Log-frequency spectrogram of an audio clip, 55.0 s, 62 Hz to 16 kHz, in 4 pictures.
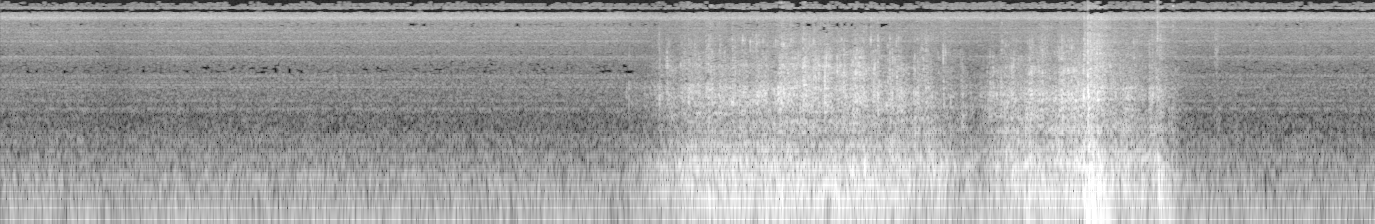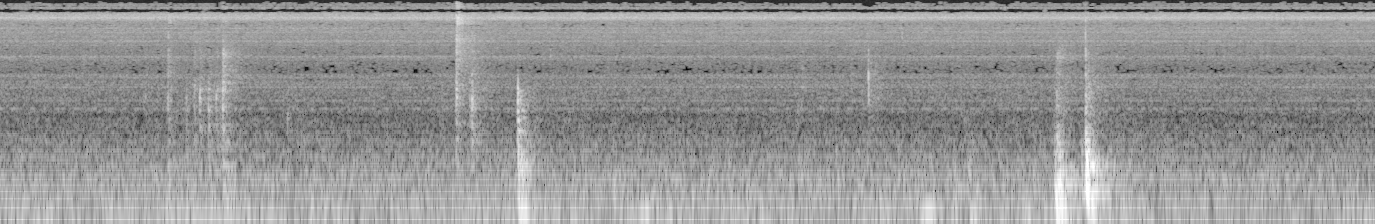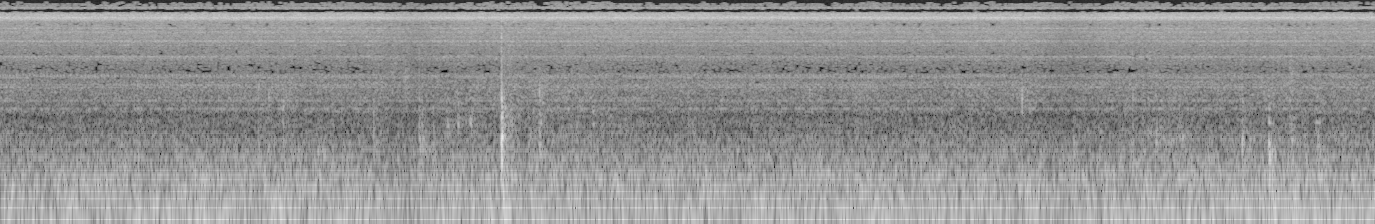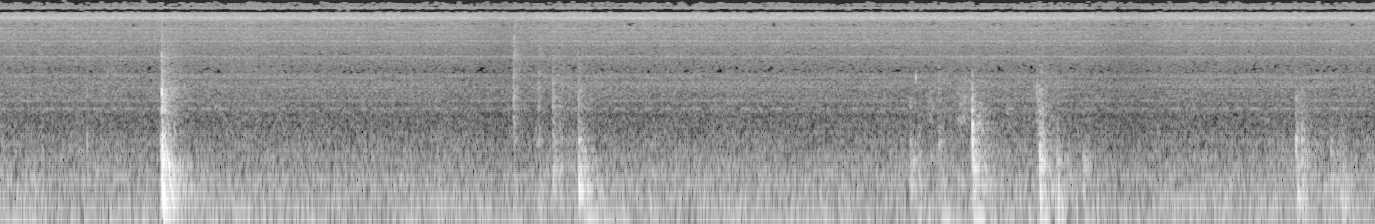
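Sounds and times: hall room tone hiss and rumble: 0.0s - 55.0s
wheeled case rolling on casters: 6.3s - 11.8s.

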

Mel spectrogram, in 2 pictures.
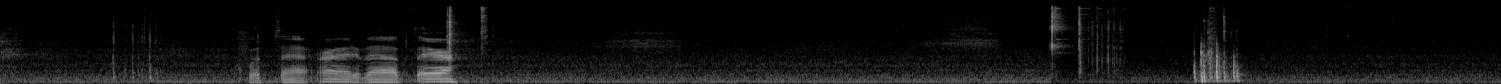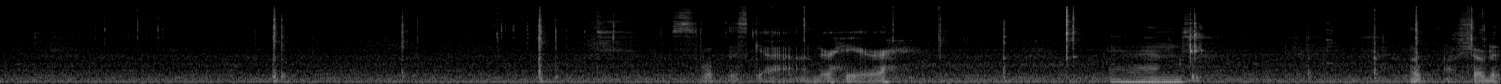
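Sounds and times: steady low hum: 0.0s - 30.0s
metal parts clinking on workbench: 10.5s - 11.3s.

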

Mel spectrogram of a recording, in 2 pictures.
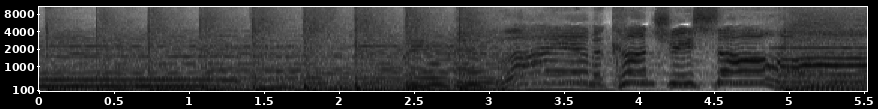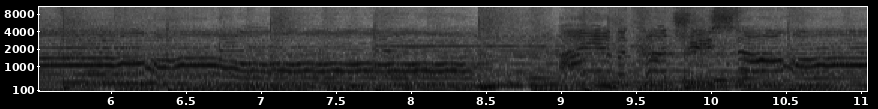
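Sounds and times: country band accompaniment: 0.0s - 4.1s, 4.9s - 11.0s
woman singing: 3.0s - 11.0s.

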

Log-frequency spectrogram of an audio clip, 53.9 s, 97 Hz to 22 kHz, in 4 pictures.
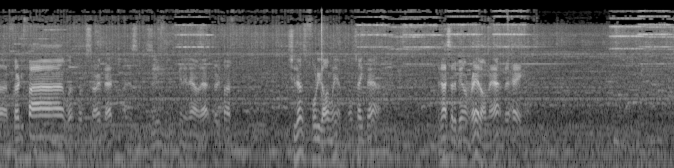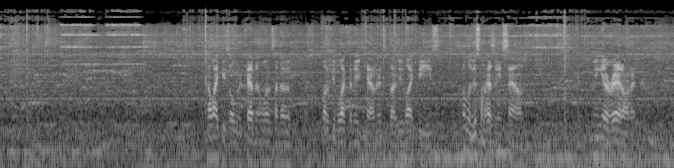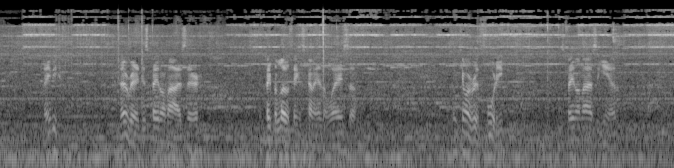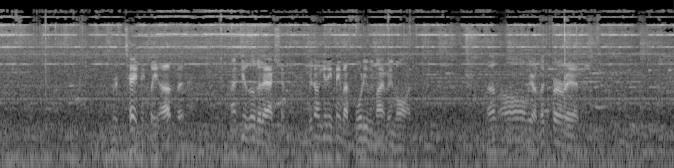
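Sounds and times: casino crowd din: 0.0s - 53.9s
slot machines ringing: 0.0s - 53.9s.

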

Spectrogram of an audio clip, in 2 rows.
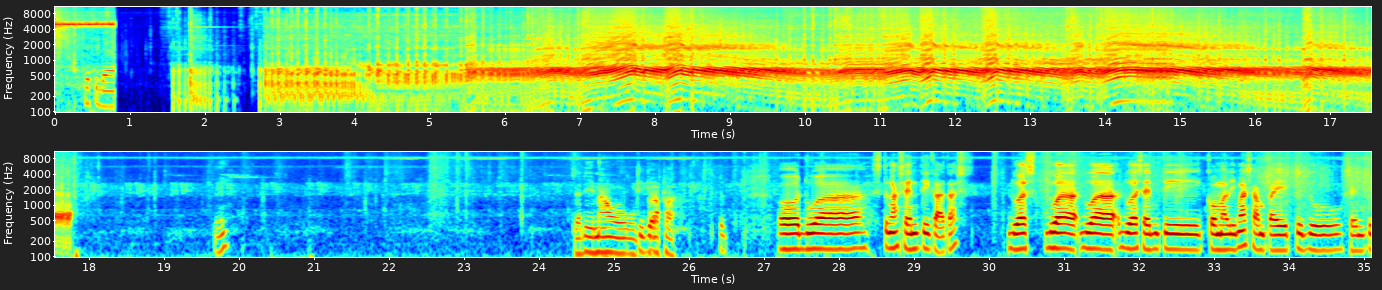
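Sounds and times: power auger engine running: 2.7s - 17.8s.

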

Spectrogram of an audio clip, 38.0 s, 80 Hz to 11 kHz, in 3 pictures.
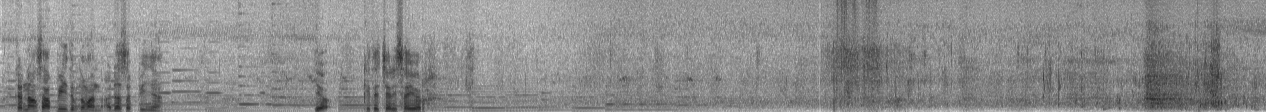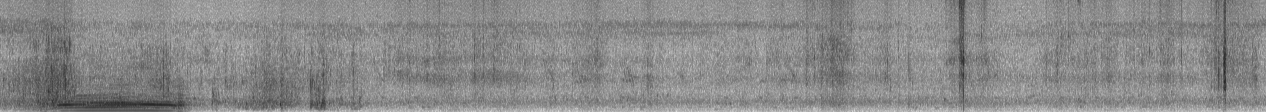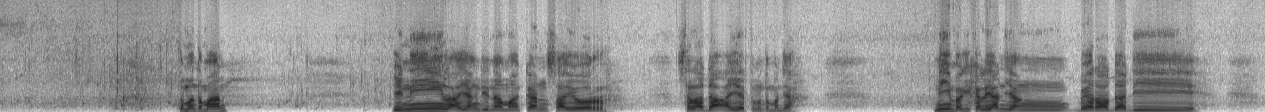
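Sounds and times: stream rushing: 0.0s - 31.1s
cow mooing: 12.9s - 14.7s.

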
